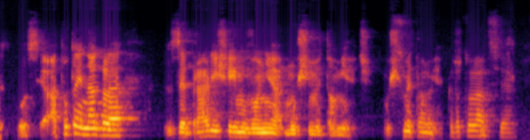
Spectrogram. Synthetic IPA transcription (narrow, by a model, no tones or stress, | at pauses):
skusʲjɛ̰ʔa̰t̪ut̪ajnaɡlɛ | zɛbɾa̰lʲiɕɛimuvʲjɔ̃w̃ɲɛmuɕimɘt̪ɔmʲjɛ̰t͡ɕmuɕimɘt̪ɔmʲjɛt̪a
